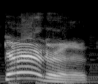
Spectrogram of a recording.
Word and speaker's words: Gourd: The monster down in Gourd Lake? It's actually pronounced Gurd.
